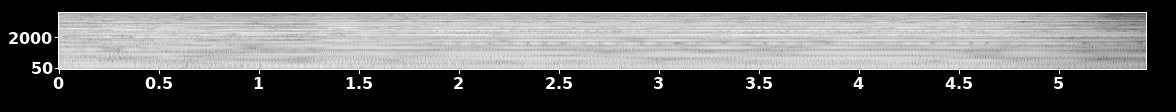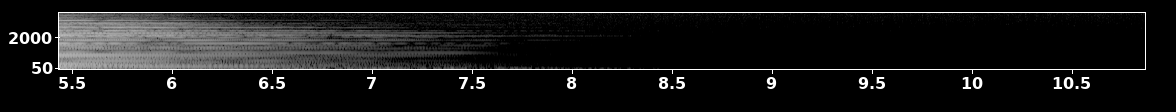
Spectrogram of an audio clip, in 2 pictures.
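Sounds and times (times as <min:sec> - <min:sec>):
organ: 0:00.0 - 0:06.3.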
